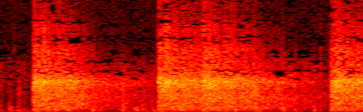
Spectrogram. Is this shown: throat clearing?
no

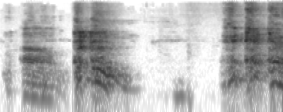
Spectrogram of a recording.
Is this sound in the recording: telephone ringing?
no

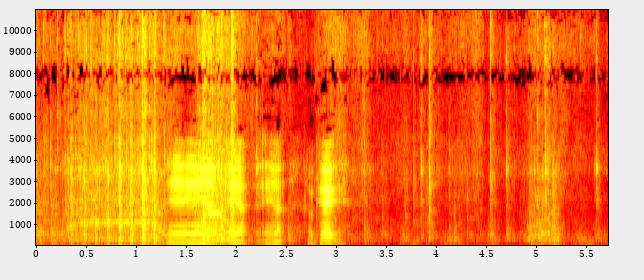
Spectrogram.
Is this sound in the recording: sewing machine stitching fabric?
yes

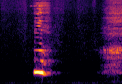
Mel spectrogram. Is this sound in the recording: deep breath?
yes

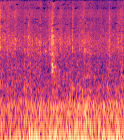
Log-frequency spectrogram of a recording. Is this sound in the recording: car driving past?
yes

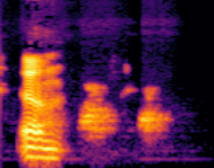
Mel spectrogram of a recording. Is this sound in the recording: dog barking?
yes

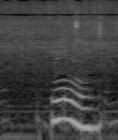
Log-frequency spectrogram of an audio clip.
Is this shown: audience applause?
no

